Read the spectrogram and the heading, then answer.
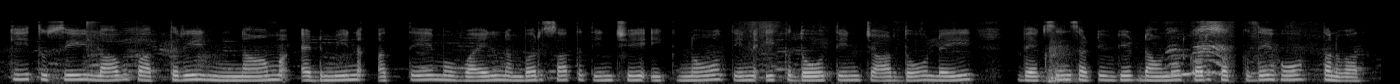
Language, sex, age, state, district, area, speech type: Punjabi, female, 30-45, Punjab, Ludhiana, rural, read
